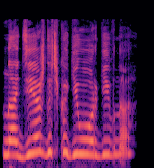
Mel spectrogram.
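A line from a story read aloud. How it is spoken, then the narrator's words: Yelling. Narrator (Russian): Лариса Ильинична завопила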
